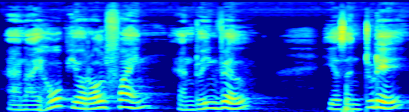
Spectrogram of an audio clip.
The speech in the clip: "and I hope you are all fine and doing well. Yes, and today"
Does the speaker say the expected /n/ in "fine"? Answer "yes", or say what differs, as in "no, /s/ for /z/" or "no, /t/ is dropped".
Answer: yes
